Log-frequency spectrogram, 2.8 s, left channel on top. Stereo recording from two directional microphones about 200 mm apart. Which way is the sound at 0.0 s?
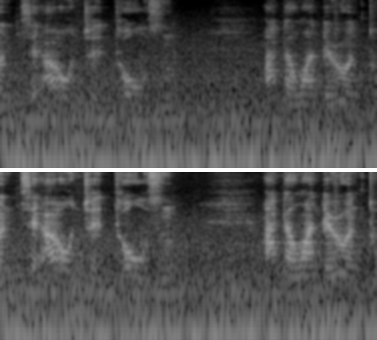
20° right (ahead or behind).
